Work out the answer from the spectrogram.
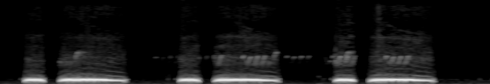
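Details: Rapid spotted dove cooing, about fifty phrases a minute. Each phrase is a brief note and then a longer, level, slightly falling coo, repeated three times. Faint high twitters from another bird sound in the background.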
